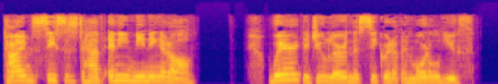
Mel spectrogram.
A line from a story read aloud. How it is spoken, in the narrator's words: Christine laughed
